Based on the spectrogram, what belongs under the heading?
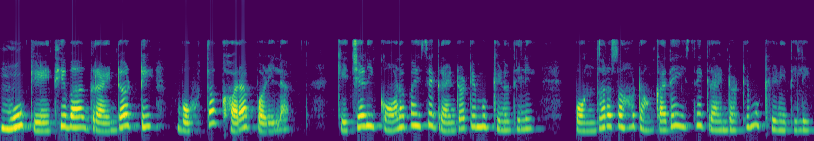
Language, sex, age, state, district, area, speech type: Odia, female, 18-30, Odisha, Bhadrak, rural, spontaneous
